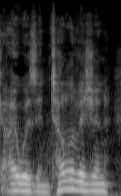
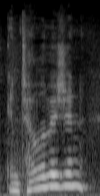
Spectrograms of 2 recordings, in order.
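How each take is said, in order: First: Said in the usual way. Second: "In television" raised high as a question; questioning echo. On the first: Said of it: "the student says". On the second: Acted. Teacher hinting at the student's mistake, "In television" as a high question. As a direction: query "In television" with lifted pitch. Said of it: "And the teacher says".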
